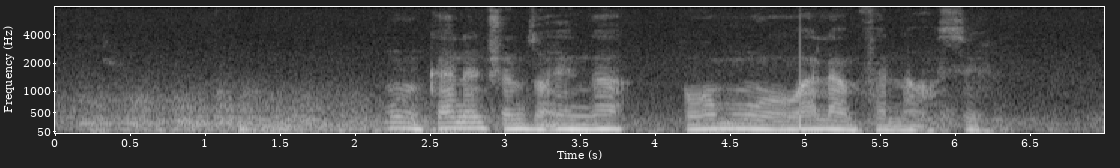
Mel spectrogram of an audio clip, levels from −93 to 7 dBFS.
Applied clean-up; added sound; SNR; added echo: none; Thunder / Rain; 12 dB; none.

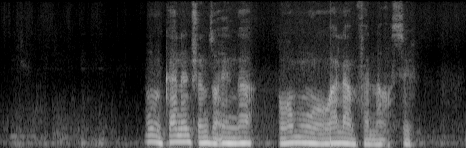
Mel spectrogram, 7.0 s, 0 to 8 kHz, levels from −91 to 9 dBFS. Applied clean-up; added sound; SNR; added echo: neural separator model SepFormer DNS4.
